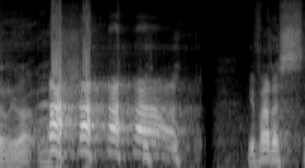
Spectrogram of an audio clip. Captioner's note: both laughing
